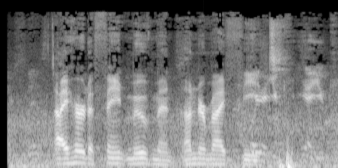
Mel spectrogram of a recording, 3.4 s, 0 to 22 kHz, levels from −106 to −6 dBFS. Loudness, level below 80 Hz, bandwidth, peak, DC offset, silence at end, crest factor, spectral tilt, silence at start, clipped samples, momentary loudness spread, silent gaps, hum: -16 LUFS; -26 dBFS; 16.5 kHz; 0 dBFS; under 0.1%; 0 s; 16 dB; -5 dB/octave; 0.1 s; under 0.1%; 7 LU; none; none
